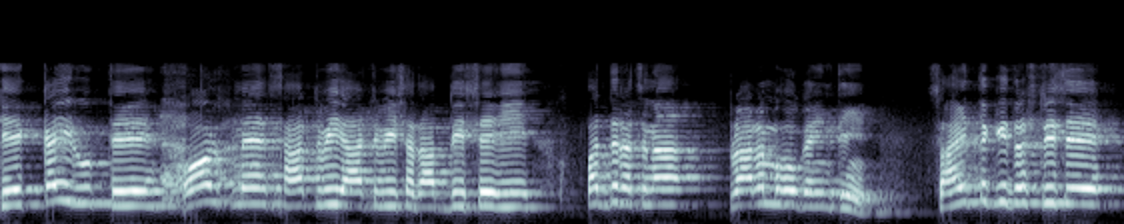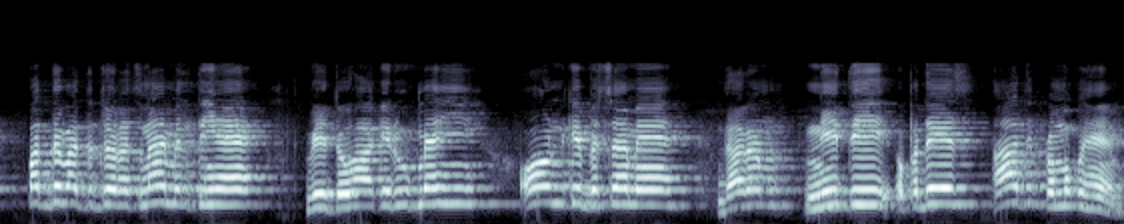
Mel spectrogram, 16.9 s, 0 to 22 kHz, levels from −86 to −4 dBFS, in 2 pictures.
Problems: background sounds at intervals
